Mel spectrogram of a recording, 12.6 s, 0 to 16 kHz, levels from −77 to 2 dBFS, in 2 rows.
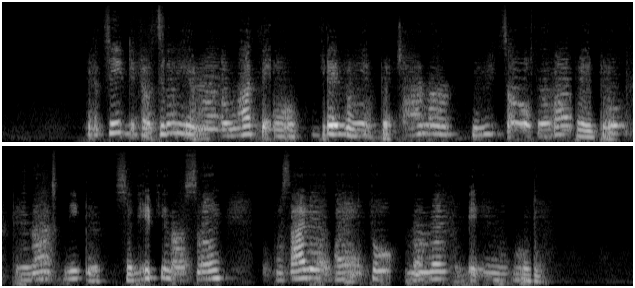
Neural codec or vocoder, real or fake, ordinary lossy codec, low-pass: codec, 44.1 kHz, 0.9 kbps, DAC; fake; none; 14.4 kHz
